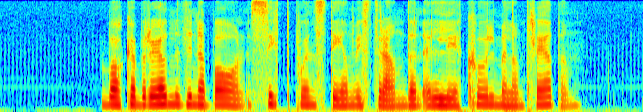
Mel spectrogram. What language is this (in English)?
Swedish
